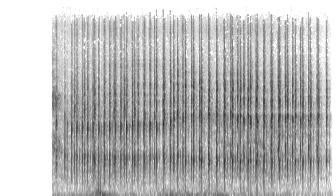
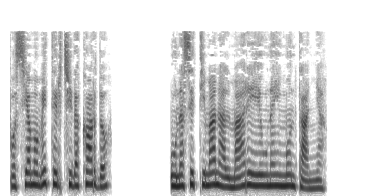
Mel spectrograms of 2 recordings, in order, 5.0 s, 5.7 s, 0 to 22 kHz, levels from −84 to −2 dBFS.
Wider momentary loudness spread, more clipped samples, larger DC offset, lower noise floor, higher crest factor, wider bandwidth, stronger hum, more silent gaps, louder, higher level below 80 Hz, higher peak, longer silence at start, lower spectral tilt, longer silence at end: about the same, 9 LU vs 8 LU; neither; neither; about the same, under -90 dBFS vs under -90 dBFS; first, 22 dB vs 16 dB; first, 19 kHz vs 12 kHz; neither; second, none vs 1.78-2.47 s; about the same, -19 LUFS vs -20 LUFS; first, -50 dBFS vs -70 dBFS; first, 0 dBFS vs -4 dBFS; first, 0.75 s vs 0.15 s; second, 1 dB/octave vs -4.5 dB/octave; second, 0.1 s vs 0.8 s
